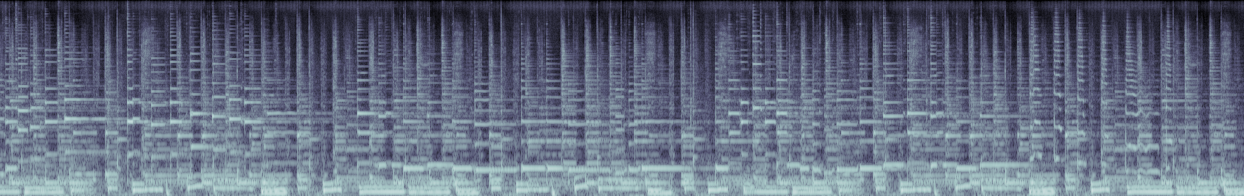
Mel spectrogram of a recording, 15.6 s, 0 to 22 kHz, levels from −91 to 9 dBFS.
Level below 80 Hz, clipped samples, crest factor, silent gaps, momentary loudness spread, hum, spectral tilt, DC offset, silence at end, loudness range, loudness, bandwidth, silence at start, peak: -24 dBFS; under 0.1%; 12 dB; none; 3 LU; none; -5 dB/octave; under 0.1%; 0 s; 1 LU; -12 LUFS; over 20 kHz; 0 s; 0 dBFS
